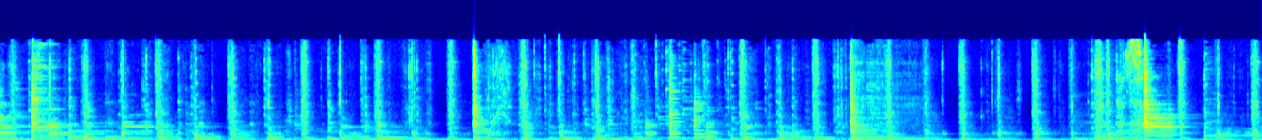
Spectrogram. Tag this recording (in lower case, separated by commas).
strum, jazz, music, plucked string instrument, acoustic guitar, guitar, musical instrument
